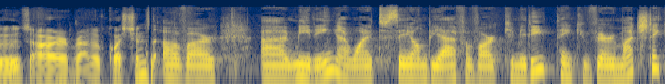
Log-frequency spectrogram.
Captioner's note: speaking French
